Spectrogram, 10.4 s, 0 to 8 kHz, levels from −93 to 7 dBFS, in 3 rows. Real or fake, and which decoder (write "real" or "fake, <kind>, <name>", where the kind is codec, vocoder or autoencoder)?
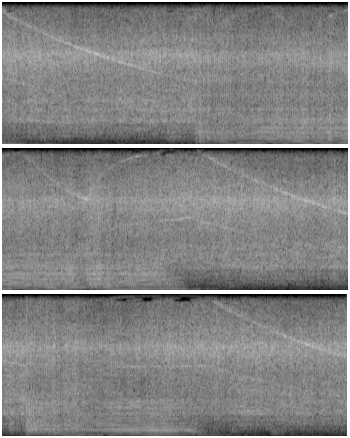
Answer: real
